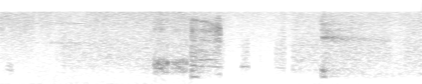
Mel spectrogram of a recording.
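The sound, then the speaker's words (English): A dog barks at visitors a few times in short, muffled bursts, a cluster of yelps in the middle followed by one more bark, over a steady background hiss. “The dog join in too.”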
